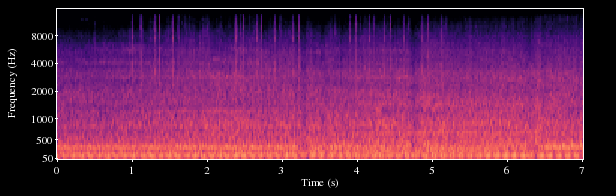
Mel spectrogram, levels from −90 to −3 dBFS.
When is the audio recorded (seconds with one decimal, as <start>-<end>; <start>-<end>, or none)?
0.0-1.1; 2.2-3.6; 4.3-7.0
